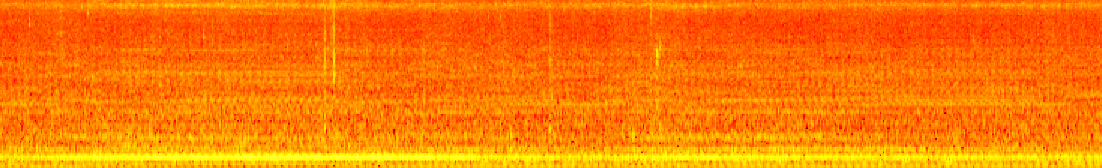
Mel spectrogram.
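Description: Steady hum of an aquarium pump with water noise, holding several even tones throughout, and a couple of faint taps about four and a half and nine seconds in.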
